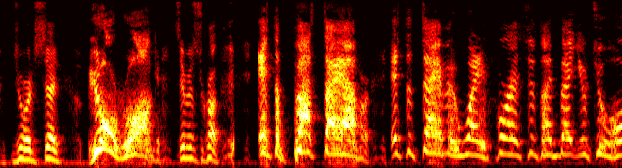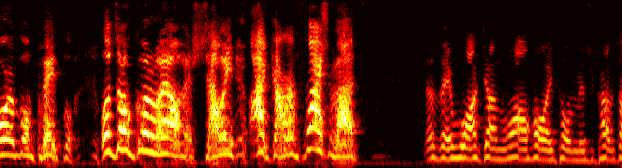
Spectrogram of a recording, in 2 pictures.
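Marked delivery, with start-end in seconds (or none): 0.9-9.9 high, loud gloating villain voice; gleeful principal. A narrator's reading. Mister Crumb greeting the boys, high loud gloating. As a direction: gloat over the boys with glee.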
